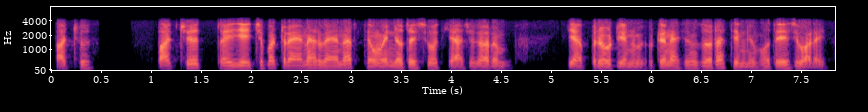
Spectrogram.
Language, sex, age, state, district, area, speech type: Kashmiri, female, 30-45, Jammu and Kashmir, Shopian, rural, conversation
